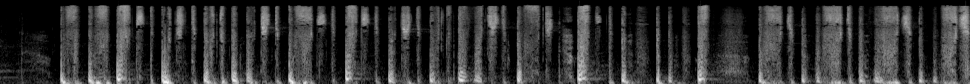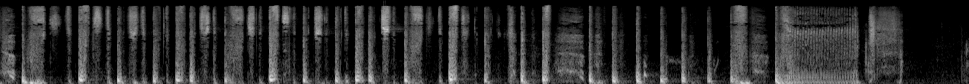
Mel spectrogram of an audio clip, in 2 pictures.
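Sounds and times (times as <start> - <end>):
beatboxing in a battle: 0.6 - 18.8.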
